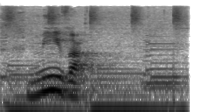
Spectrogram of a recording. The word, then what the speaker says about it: Mývatn: Okay, this one's fun because, this one people don't know how to pronounce either. Mývatn.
